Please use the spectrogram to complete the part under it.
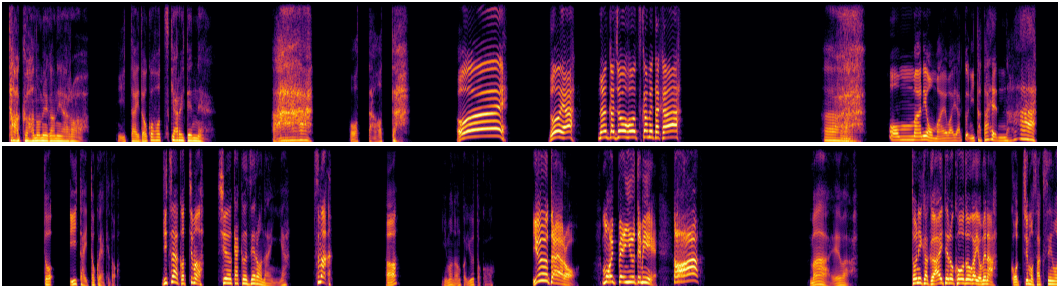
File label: male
